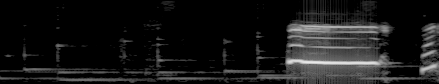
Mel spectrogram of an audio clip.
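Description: A cat meowing once, a short high-pitched meow about one and a half seconds in, over faint background music.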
